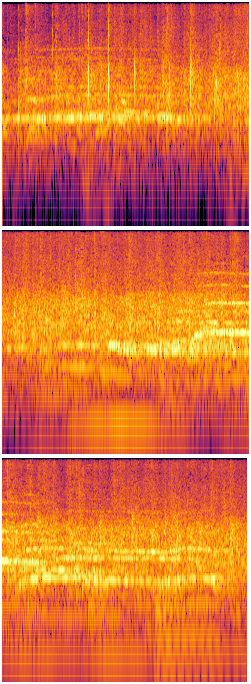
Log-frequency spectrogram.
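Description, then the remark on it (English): A church audience in Ayensu River, standing, claps steadily and loudly for their pastor for several seconds, with scattered whoops and cheers rising over the applause and a low sustained musical tone running underneath. “So today, stand to your feet and let's clap for our pastor.”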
